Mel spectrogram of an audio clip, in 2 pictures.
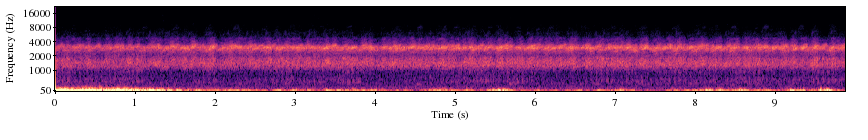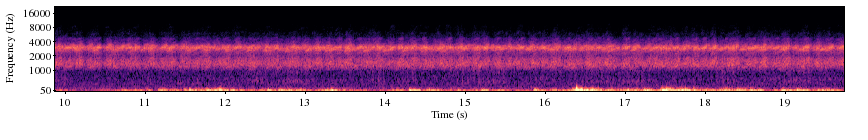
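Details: Summer-night frog choir, continuous overlapping croaks forming a steady buzzing wall of sound, with low rumbles and a few soft thumps in the background.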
